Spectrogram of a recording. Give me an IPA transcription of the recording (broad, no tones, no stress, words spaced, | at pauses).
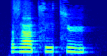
zãt͡si̤t͡sy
